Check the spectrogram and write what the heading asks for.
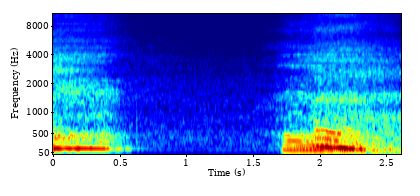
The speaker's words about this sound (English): Okay, before we get into this next city, why don't we take one last deep breath in, hold exhale. Ready? One, two, three.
